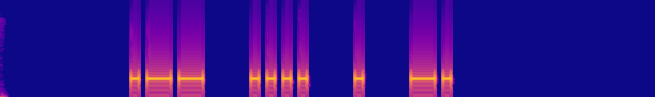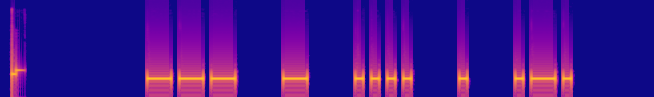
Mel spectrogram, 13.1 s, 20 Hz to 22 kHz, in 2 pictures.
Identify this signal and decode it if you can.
Morse code, heard as a keyed tone, about 15 wpm, spaced as for 11 wpm, 700 Hz. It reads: WHEN OTHER
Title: 2x Character Spacing - Top 100 Words - 15wpm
